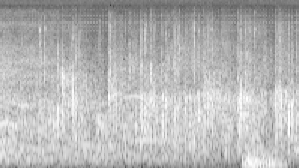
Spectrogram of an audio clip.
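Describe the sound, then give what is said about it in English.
An audience claps in a brief, modest round of applause, a steady wash of soft overlapping hand claps, with a faint voice murmuring near the end. “I should have had a bigger clap offering than that.”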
